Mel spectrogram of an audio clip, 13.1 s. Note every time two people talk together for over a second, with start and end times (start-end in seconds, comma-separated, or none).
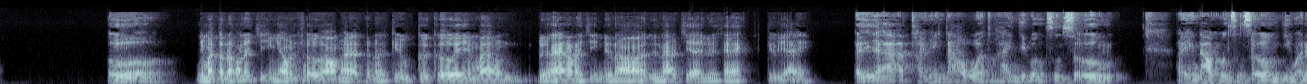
none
